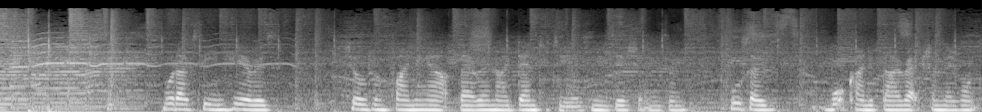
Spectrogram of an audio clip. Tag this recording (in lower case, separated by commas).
music, speech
